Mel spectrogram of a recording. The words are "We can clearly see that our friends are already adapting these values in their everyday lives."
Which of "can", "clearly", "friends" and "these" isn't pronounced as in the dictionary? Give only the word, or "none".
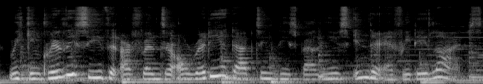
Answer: none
